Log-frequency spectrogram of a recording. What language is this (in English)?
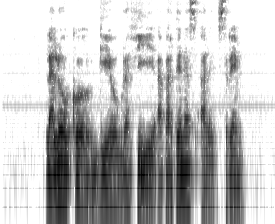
Esperanto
